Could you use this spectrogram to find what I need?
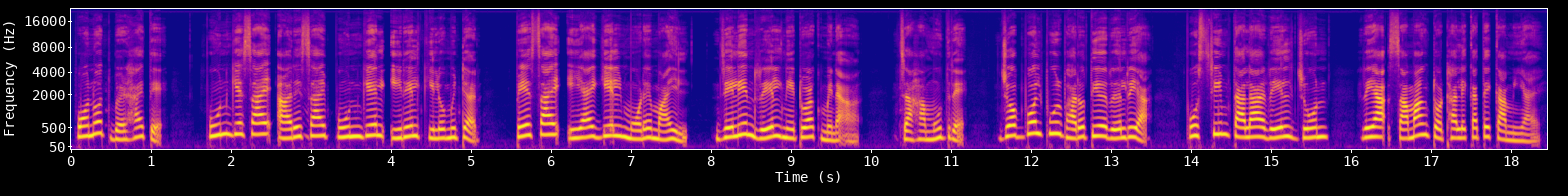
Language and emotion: Santali, neutral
